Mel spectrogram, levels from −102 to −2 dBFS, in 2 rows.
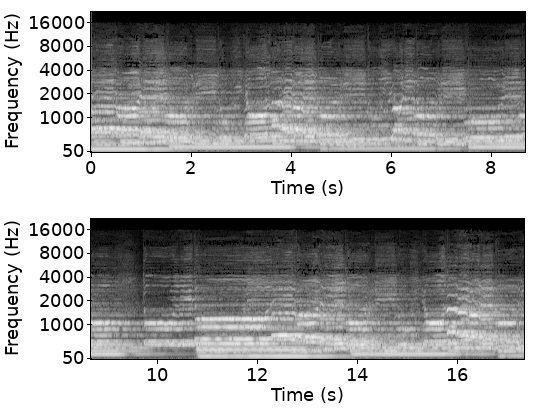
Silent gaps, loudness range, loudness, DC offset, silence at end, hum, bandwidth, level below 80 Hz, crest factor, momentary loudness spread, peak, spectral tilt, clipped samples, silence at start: none; 5 LU; -16 LUFS; under 0.1%; 0 s; none; 9.6 kHz; -58 dBFS; 14 dB; 8 LU; -2 dBFS; -8 dB/octave; under 0.1%; 0 s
